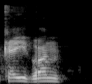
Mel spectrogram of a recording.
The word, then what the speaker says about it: K-Gun: O la, va, a sonar feo, pero así se pronuncia en inglés, la K-Gun. Es la K de Kelly y Gun de escopeta, el Machine Gun Kelly le decían.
